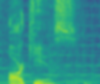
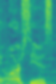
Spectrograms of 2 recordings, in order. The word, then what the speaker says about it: Arceus: All official pronunciations of Arceus after Generation 4 pronounce it this way. It was originally Arceus, but then they realized Arse is British English for butt, so they officially changed it. But understand that every single origin of Arceus' name has arc in it, not arse.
